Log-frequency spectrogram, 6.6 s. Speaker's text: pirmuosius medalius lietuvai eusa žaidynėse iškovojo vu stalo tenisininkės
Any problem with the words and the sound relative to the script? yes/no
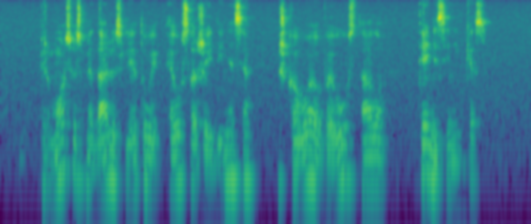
no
